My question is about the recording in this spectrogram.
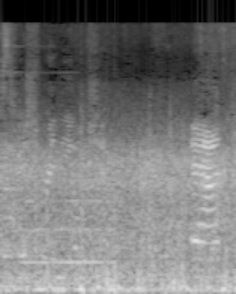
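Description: A man talking over a steady low rumble.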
